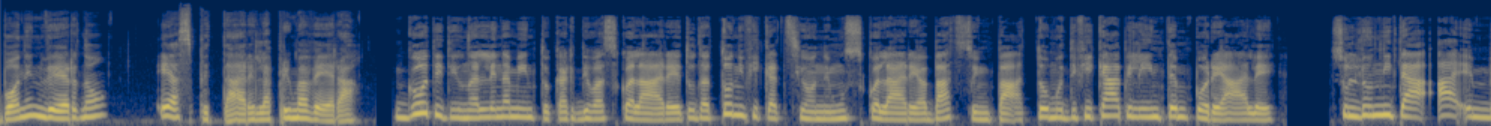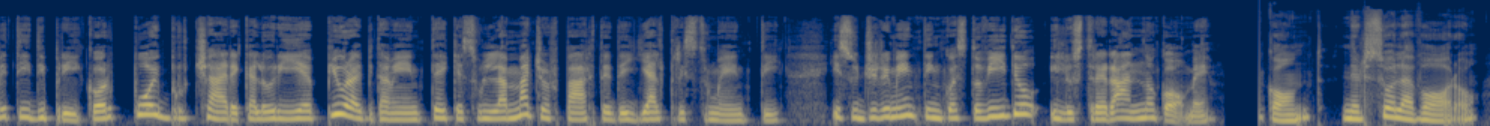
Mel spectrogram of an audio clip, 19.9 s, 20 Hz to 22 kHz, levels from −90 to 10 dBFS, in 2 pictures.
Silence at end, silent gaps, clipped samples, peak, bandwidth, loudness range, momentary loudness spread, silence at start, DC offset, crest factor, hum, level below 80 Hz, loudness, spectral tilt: 0.1 s; 2.53-2.62 s, 8.60-8.86 s, 18.12-18.33 s; under 0.1%; 0 dBFS; 16 kHz; 3 LU; 7 LU; 0 s; under 0.1%; 16 dB; none; -56 dBFS; -18 LUFS; -5.5 dB/octave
